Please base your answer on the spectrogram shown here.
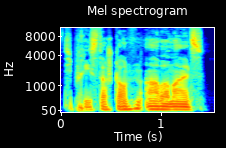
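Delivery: ordinary delivery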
